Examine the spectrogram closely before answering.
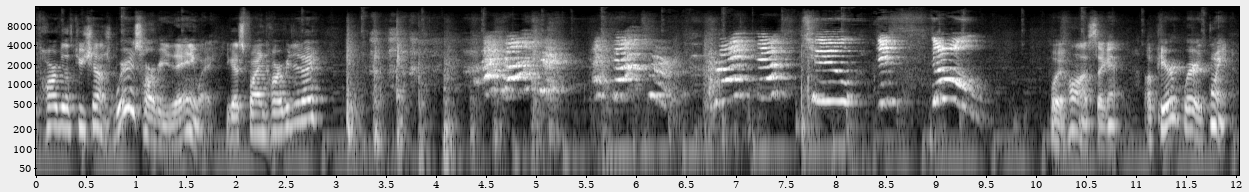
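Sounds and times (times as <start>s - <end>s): children talking and calling out: 4.3s - 9.6s.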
